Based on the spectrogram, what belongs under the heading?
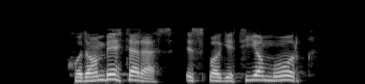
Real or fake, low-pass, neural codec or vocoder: real; 5.4 kHz; none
